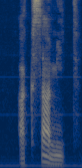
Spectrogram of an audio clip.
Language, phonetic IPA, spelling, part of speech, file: Polish, [aˈksãmʲit], aksamit, noun, Pl-aksamit.ogg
